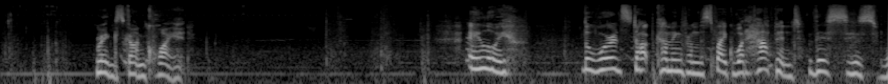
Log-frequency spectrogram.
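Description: A woman speaks calmly and clearly up close.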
